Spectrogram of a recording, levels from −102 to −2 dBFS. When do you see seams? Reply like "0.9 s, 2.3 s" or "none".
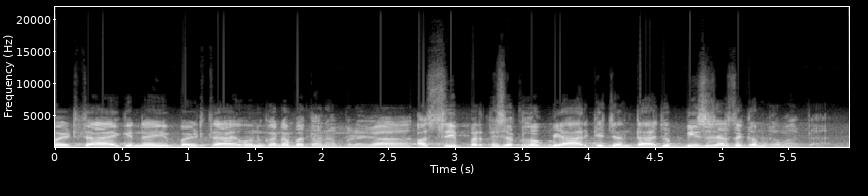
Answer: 2.7 s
